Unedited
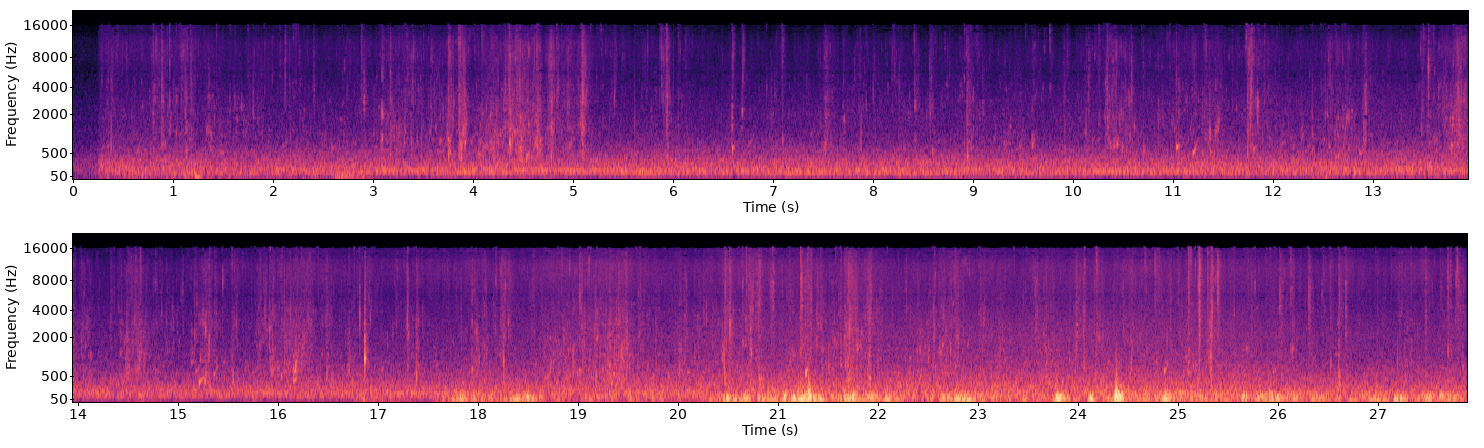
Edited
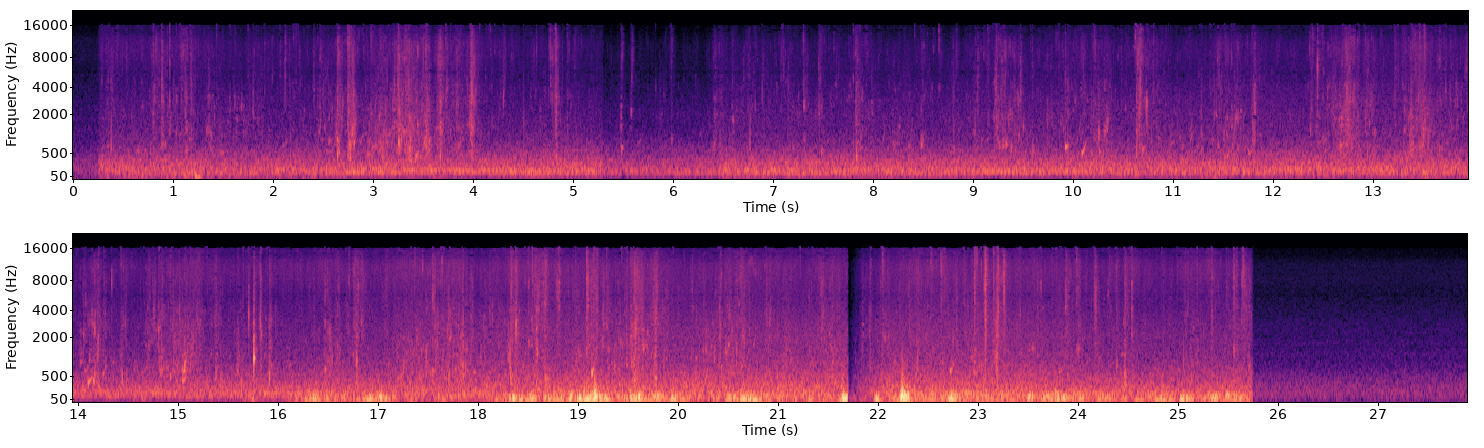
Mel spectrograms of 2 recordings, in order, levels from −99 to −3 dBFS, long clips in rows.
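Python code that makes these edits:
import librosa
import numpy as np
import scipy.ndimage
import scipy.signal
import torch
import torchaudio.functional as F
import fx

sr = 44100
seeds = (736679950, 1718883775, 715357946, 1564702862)

y = fx.edit(x, sr, fx.cut(start_s=2.42, length_s=1.11),
    fx.clip_gain(start_s=6.41, length_s=1.16, db=-5.5),
    fx.cut(start_s=16.9, length_s=0.36),
    fx.cut(start_s=19.33, length_s=0.67),
    fx.fade_in_span(start_s=23.84, length_s=0.49), tone=tone)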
